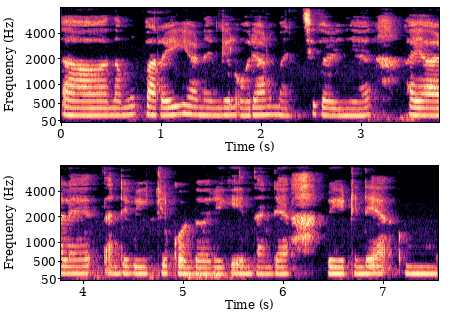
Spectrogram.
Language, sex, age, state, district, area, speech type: Malayalam, female, 18-30, Kerala, Palakkad, rural, spontaneous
